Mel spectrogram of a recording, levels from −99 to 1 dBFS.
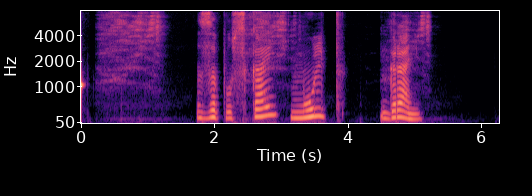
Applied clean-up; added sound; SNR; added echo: neural mask model RNNoise.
